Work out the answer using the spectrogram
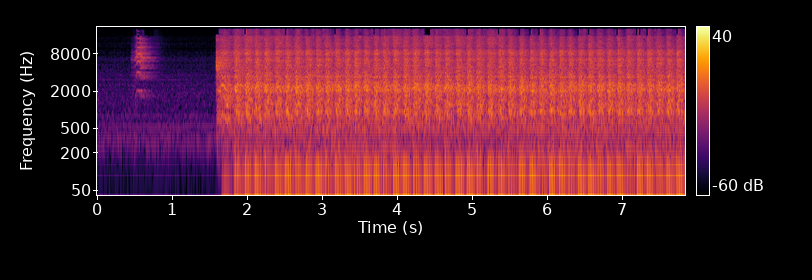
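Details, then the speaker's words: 1996 Triumph Thunderbird after the sprag clutch repair: a steady starter churn at about four compressions a second for several seconds that never catches; the owner suspects fuel wasn't reaching the carb and switched between reserve and the main tank. "Fuel might not have been getting to the carb here, so I heard it actually move around here when I went between reserve or reservoir."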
